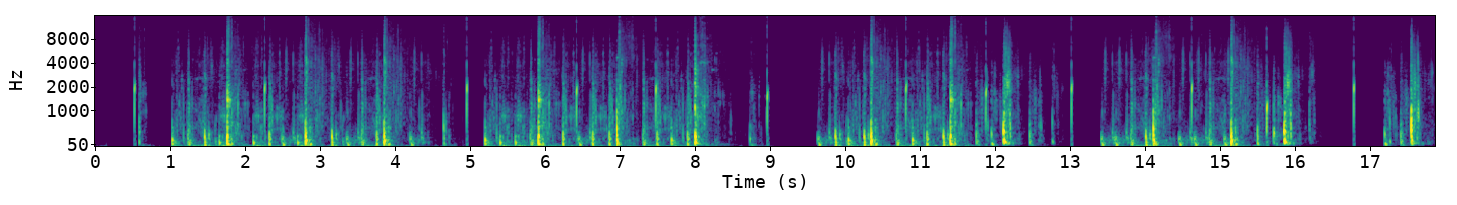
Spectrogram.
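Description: A pickaxe chips rapidly at stone in short bursts.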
